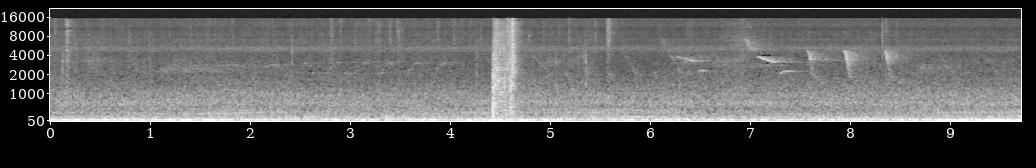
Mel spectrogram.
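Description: A bird chirping a few short, high, falling notes in the second half, over a steady low rumble, with one brief rush of noise about four and a half seconds in.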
